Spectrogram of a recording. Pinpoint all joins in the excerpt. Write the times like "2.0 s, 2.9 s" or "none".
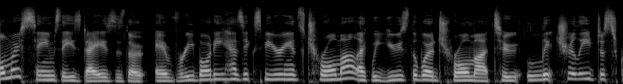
none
